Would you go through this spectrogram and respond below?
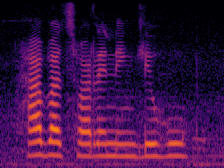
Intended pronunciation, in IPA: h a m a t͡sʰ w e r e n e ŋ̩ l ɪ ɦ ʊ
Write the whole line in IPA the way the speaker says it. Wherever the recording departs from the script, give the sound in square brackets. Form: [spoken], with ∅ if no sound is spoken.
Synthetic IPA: h a [b] a t͡sʰ w [a] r e n e ŋ̩ l ɪ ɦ ʊ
